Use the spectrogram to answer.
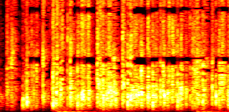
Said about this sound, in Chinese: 此处真的应该有掌声。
